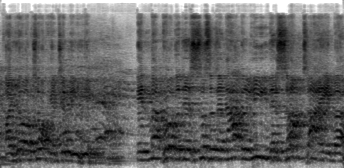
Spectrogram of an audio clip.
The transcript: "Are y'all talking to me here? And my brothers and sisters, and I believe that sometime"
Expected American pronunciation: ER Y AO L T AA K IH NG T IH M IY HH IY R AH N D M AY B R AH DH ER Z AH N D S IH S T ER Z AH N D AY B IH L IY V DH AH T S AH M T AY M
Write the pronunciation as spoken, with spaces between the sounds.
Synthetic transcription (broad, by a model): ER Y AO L T AA K IH NG T IH M IY HH IY R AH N M AY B R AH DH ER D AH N S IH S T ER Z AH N AY B IH L IY V DH AH T S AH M T AY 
